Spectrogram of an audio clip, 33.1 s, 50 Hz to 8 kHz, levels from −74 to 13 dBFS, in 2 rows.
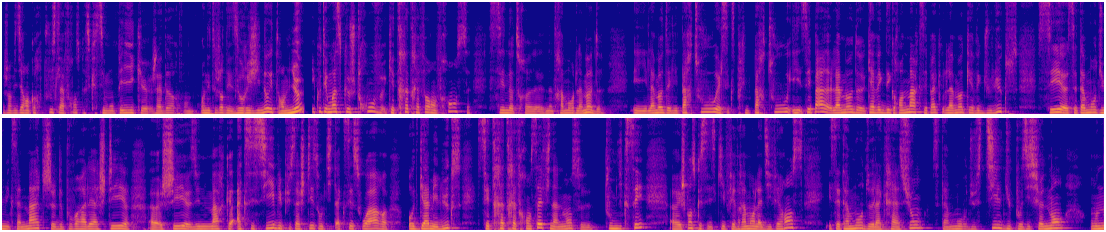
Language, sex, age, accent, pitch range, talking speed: French, female, 30-49, French, 165-210 Hz, 230 wpm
